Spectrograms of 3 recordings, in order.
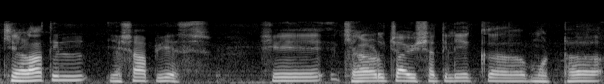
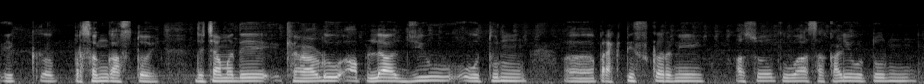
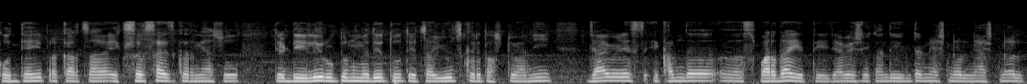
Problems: constant background noise, background conversations at intervals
